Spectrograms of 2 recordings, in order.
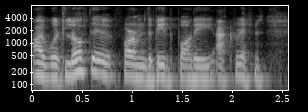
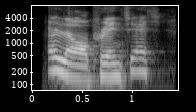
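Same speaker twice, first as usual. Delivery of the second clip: villainous, evil, put-on character voice; 4 dB louder than usual. Retelling how a character came out of the shadow: imitating Den Watts. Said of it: "came out of the shadow and was like".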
